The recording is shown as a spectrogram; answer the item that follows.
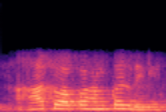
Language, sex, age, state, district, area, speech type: Hindi, female, 18-30, Uttar Pradesh, Azamgarh, urban, conversation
